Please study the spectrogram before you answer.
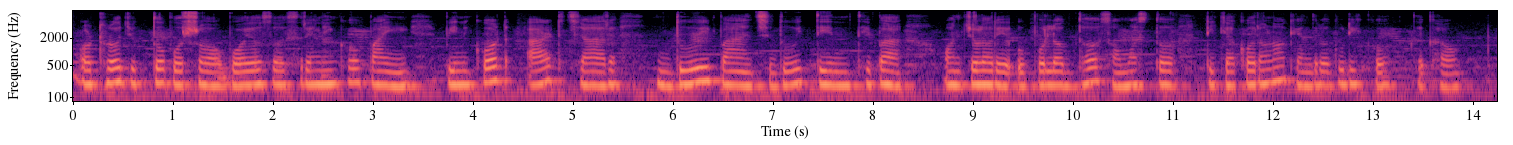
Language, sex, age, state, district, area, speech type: Odia, female, 18-30, Odisha, Mayurbhanj, rural, read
